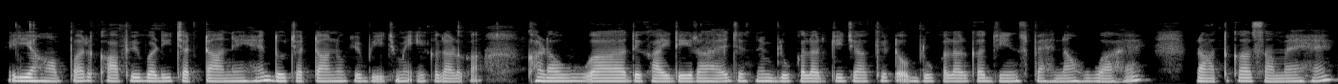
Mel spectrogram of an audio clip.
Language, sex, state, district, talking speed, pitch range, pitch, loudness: Hindi, female, Jharkhand, Sahebganj, 160 wpm, 145-155 Hz, 150 Hz, -18 LUFS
